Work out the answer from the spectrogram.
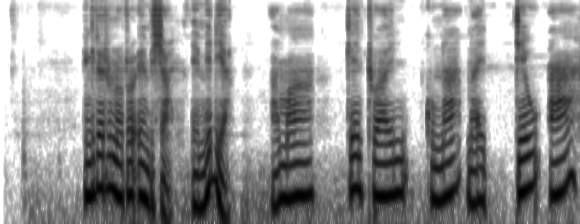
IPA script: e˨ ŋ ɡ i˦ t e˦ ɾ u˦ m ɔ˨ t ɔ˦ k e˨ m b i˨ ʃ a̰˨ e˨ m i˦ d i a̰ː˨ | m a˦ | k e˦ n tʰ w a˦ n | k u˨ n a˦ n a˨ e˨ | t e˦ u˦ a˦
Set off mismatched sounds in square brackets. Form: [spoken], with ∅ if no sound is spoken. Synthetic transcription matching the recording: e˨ ŋ ɡ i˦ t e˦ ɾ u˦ [n] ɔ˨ t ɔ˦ [ʔ] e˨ m b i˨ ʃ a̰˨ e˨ m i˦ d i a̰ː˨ | m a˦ | k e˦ n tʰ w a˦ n | k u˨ n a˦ n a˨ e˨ | t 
